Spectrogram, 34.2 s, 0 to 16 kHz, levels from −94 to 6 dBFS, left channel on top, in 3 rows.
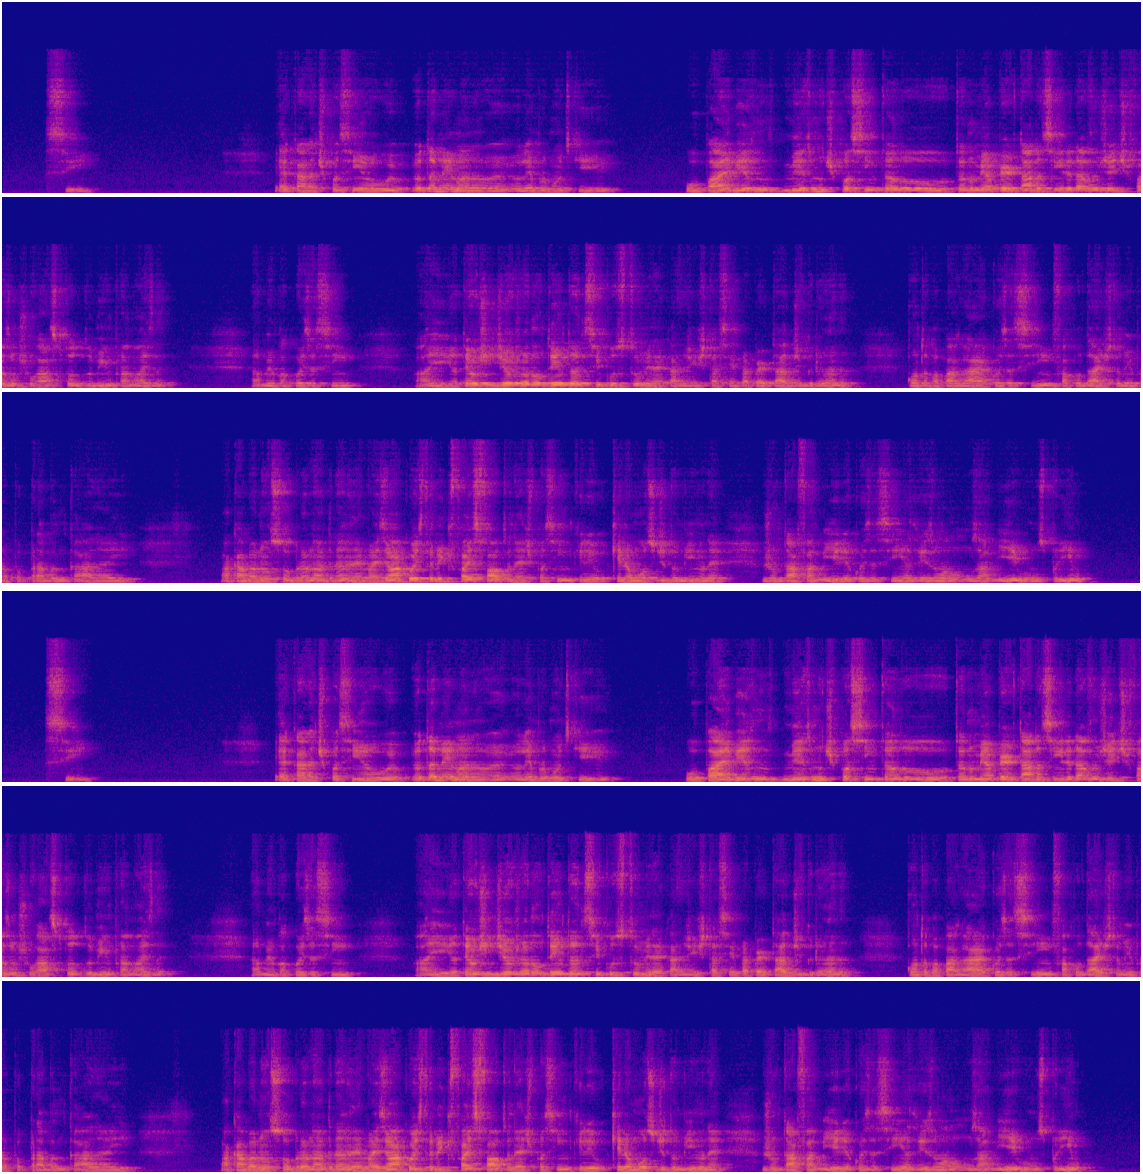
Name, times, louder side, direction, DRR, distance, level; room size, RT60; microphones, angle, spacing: voice 1, 0.4-0.9 2.7-6.1 6.8-13.1 13.5-15.2 15.5-19.9 20.5-24.4 25.0-33.6, equal, 40° right, 5 dB, 2.4 m, -31 dB
17.5 x 11.0 x 5.2 m, 0.37 s
head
